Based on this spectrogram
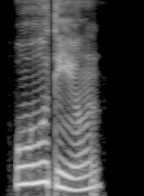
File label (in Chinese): "屋顶", Chinese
